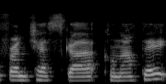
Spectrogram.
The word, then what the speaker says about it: Francesca Conate: talking to the beautiful Francesca Conate. Is that right, your That pronunciation? that was so beautifully pronounced. Yes. I did it the Japanese way.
